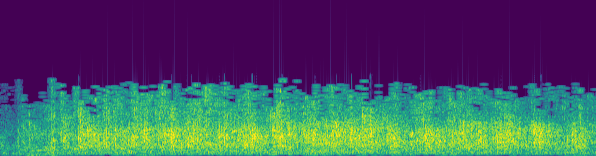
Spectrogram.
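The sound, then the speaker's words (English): A crowd applauds steadily for several seconds, a dense, loud wash of many hands clapping with no voices standing out above it. “We always applaud all over the world, but we still allow AA to publish that piece of crap.”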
